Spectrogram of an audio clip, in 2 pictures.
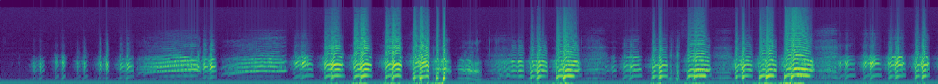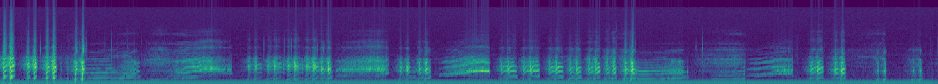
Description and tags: Reverse laughter
A reversed laughter sounds really weird.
